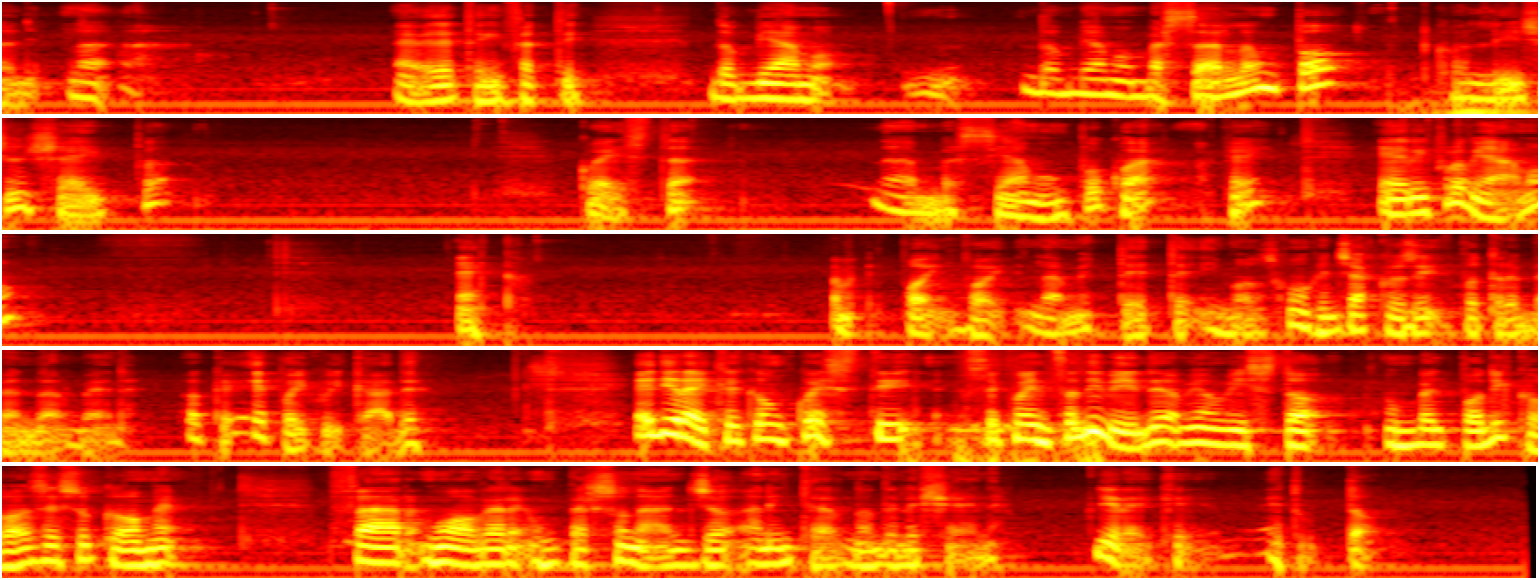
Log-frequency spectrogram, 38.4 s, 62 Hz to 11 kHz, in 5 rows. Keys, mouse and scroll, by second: 0.3 scroll up 2, 1.3 middle click, 3.6 scroll down 2, 7.4 click, 10.0 click, 11.1 click, 14.8 click, 18.0 middle click, 19.7 w, 20.6 Up, 21.5 Up, 22.5 Down, 23.1 Down, 25.6 Escape, 26.7 click.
